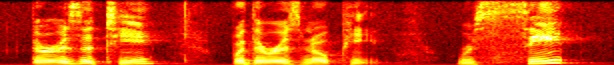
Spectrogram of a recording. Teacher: Now, the P is also silent in the word receipt. The T is pronounced, by the way, it's held. This is why you're not fully hearing it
